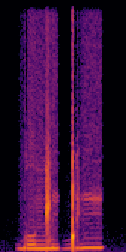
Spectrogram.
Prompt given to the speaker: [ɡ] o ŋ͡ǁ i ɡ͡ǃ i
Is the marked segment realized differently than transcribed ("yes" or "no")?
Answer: no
